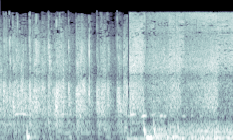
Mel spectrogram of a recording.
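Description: Sustained applause from a studio audience, dense and steady clapping that swells louder midway and continues evenly to the end, with no voices over it.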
